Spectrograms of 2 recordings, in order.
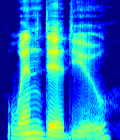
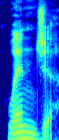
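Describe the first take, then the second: First: Each word is said fully and separately. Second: The words merge with a weak final vowel.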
